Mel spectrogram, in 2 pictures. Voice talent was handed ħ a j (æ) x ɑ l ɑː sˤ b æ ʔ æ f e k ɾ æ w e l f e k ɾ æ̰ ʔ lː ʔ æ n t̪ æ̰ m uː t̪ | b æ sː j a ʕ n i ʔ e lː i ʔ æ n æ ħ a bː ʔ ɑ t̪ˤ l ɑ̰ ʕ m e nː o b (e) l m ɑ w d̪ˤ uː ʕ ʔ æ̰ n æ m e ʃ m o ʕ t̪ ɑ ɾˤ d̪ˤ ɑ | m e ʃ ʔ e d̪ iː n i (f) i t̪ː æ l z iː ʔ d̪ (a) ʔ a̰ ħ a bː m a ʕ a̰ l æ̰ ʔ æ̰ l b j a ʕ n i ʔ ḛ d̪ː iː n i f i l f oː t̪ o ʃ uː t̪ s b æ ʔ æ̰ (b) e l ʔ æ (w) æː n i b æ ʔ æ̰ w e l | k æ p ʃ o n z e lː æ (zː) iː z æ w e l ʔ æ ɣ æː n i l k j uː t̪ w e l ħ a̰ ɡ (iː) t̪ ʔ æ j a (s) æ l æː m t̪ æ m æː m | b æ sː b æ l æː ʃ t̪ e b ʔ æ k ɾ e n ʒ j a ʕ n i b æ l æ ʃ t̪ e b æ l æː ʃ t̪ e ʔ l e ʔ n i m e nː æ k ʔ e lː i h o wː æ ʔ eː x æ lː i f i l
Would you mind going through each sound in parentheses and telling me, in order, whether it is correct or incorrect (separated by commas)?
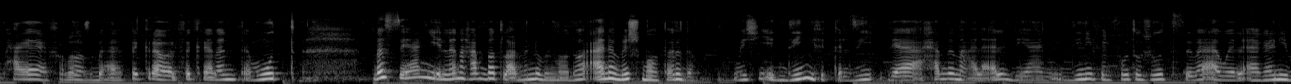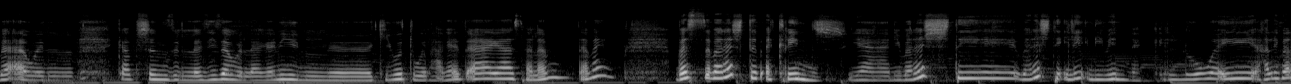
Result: incorrect, correct, correct, incorrect, incorrect, incorrect, incorrect, incorrect, correct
